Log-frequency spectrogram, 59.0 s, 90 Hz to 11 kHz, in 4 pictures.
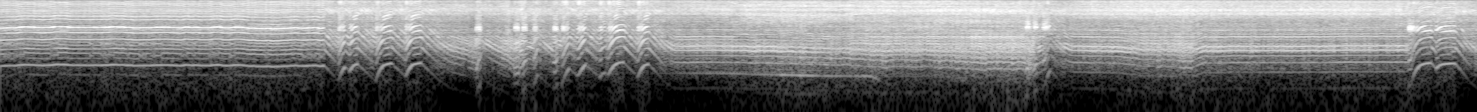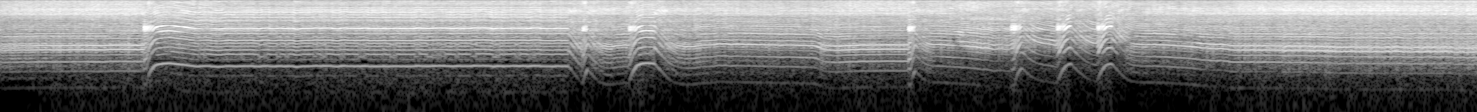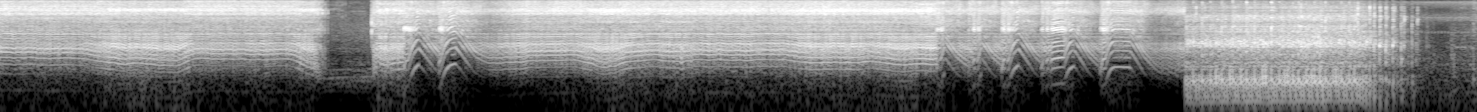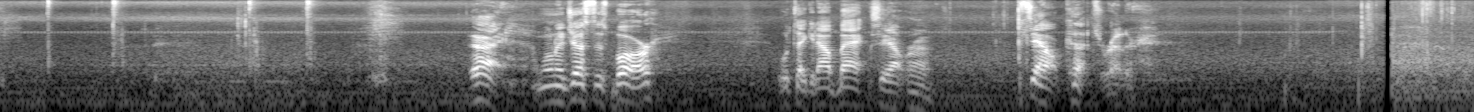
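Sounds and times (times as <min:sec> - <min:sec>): chainsaw engine revving: 0:26.9 - 0:43.8.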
